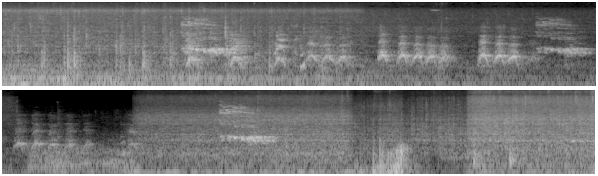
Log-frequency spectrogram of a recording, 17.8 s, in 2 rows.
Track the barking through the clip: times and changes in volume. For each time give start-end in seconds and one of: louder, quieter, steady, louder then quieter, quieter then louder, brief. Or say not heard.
2.4-11.0 quieter.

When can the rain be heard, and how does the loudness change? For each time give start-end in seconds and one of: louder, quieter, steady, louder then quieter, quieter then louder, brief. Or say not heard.
0.0-17.7 quieter then louder.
